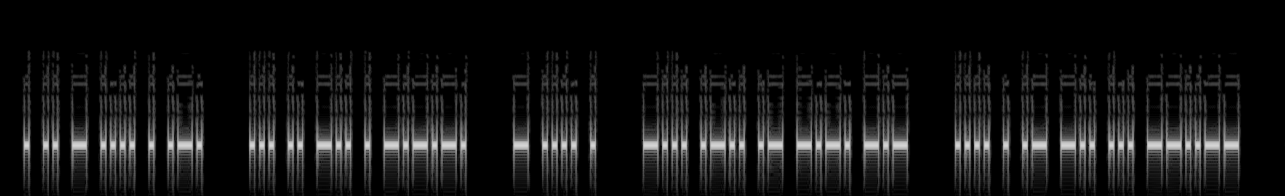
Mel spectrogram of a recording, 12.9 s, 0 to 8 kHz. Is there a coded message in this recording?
Yes: Morse code from 0.2 to 12.4 s, heard as a keyed tone, about 25 wpm, 650 Hz. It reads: EITHER SIDE; THE BLACK HEADS,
